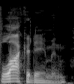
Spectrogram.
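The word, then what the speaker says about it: Lacedaemon: Uh it's spelled lace damon as if as if Damon Targaryen was all dectin lace but it's pronounced lacadamon but it's spelled the same way.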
